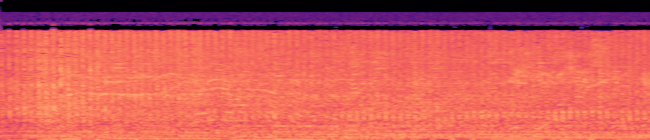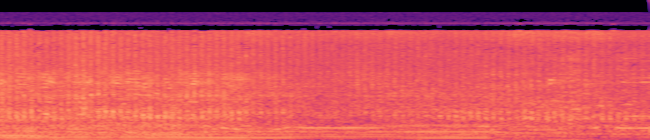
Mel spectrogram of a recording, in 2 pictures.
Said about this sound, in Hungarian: most halljuk a hangot, egy kicsit az én hangom is el fog menni, mert a rotornak a szele mindent el fog süvíteni, de most itt van és látjuk is, a labdát is látjuk, a helikoptert is, és nagyon szépen landolunk, és most hallgatjuk a helikopter hangját.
